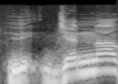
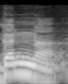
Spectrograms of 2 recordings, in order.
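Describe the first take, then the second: First: The word begins with a 'j' sound. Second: The word begins with a hard 'g' sound. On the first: This is the standard reading. "Quran में आया जन्ना" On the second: This is how Egyptians read it. "मिस्र के अफराद ... जीम को गाफ पढ़ते हैं"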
